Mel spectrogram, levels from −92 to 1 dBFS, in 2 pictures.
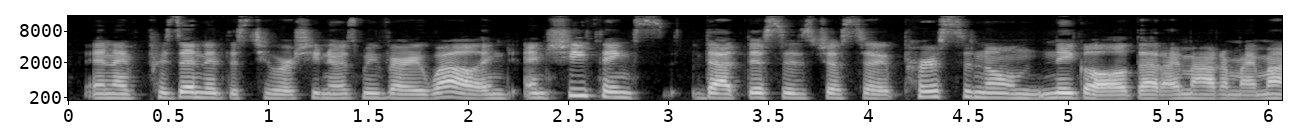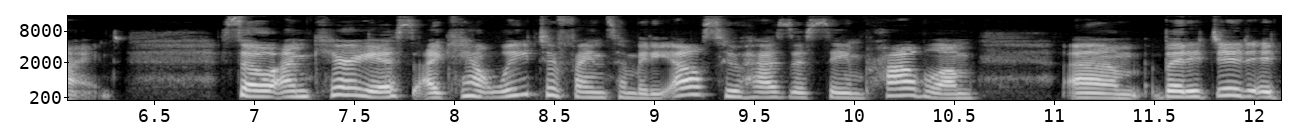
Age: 20-39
